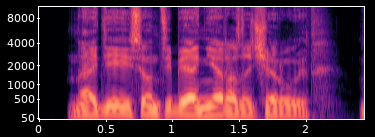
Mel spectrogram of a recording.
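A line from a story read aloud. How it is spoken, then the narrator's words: Grim, tearful. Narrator (Russian): мрачно сказал плачущий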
